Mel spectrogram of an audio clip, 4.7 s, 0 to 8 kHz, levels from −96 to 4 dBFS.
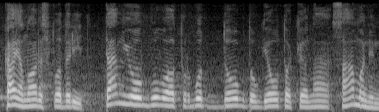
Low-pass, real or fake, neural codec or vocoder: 7.2 kHz; fake; codec, 16 kHz in and 24 kHz out, 2.2 kbps, FireRedTTS-2 codec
